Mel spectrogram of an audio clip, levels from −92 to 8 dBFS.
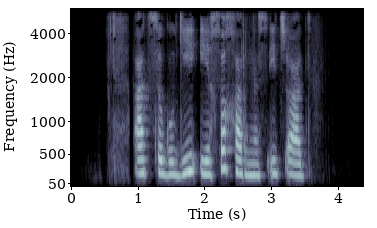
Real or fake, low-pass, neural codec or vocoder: real; 5.4 kHz; none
